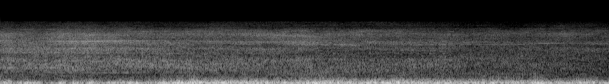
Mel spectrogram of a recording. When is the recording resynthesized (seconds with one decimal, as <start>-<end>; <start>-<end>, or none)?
2.8-4.6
